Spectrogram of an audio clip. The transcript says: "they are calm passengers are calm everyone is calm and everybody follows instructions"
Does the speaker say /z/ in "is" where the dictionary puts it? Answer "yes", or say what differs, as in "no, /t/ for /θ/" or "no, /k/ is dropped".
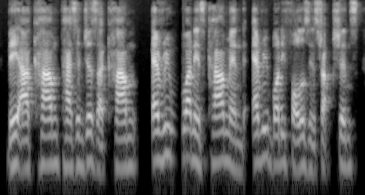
no, /s/ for /z/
